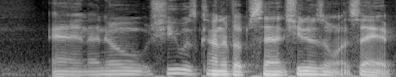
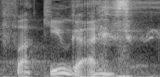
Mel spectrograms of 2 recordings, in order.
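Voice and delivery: mock grudge; 2 semitones higher, much slower than usual. Retold grudge at no-shows.

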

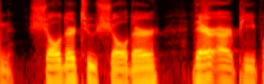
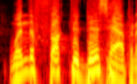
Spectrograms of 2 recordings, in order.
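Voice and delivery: raised, louder demanding question; retold outrage; 5 semitones higher, 5 dB louder than usual. Staff learning a player left combine, retold outrage. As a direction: act out irate disbelief. Teammates pissed at roommate leaving.

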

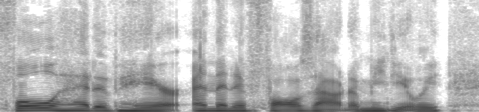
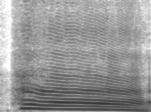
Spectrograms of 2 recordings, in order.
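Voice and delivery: high, loud mock-ecstatic ah; reporter's gasp; 8 semitones higher, 5 dB louder than usual. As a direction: cry out like an overwhelmed reporter. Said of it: "whatever, is like".

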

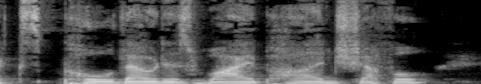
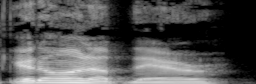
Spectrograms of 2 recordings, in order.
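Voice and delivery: dad voice; 6 dB louder than usual. Acted. Father voice.

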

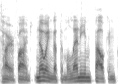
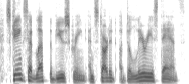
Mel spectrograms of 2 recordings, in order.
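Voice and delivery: ordinary delivery, nothing marked

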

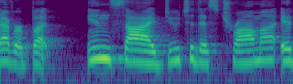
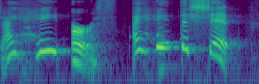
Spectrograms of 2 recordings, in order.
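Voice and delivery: much higher, slow, fed-up groan of disgust; exasperated rant; 9 semitones higher, 3 dB louder, slower than usual. Real, not acted. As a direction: spit it out like you're done with the world. Venting about being human.

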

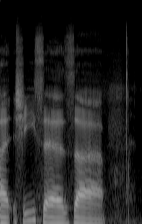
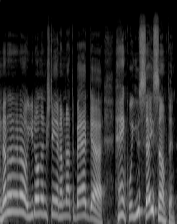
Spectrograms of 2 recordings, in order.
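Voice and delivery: much higher frantic protest; pleading Peggy; 11 semitones higher than usual. Retold or imitated. Peggy pleading as security drags her out, high frantic protest. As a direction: beg desperately while being dragged.

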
